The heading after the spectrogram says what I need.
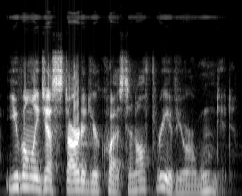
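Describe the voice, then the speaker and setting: A man narrates an adventure book in a bright, medium-pitched voice. His delivery is emphatic and expressive, slipping into casual asides, and the recording is a little lo-fi. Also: normal speed. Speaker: host reading a gamebook aloud.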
